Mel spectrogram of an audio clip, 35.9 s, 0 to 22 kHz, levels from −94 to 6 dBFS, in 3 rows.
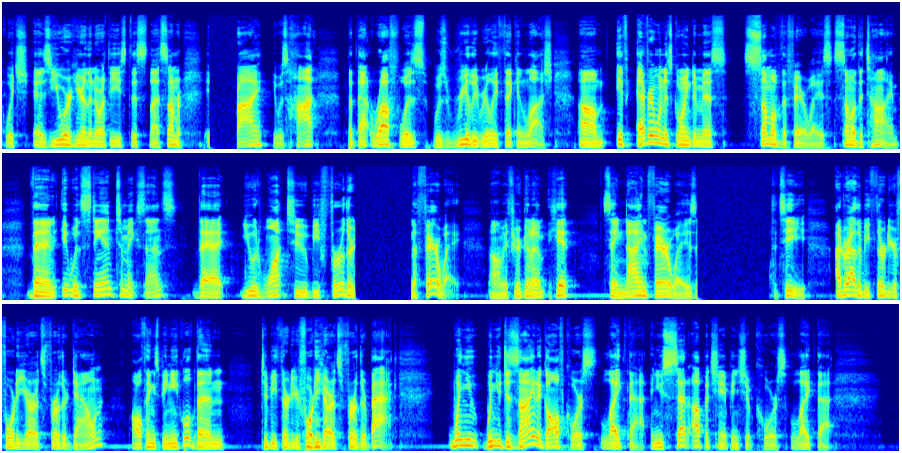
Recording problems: audio cutting out; at 3 s, at 17 s for 1 s and at 21 s for 1 s

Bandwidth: 15 kHz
